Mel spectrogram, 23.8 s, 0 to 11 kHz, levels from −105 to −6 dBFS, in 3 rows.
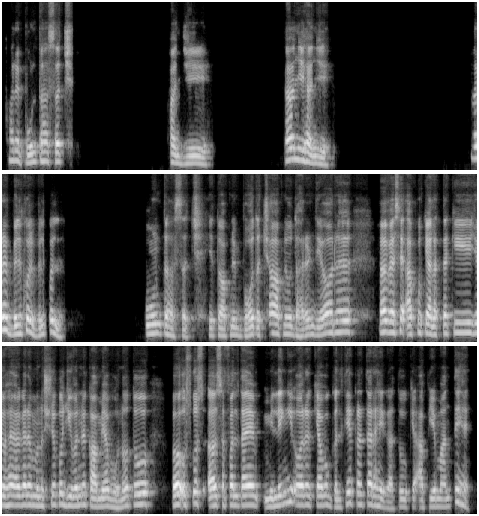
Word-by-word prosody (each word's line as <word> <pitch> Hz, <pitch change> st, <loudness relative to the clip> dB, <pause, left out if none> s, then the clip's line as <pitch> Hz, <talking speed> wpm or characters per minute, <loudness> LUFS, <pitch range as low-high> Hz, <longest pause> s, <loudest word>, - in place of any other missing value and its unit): अरे 195 Hz, 0 st, -3 dB
पूर्णतः 175 Hz, +4 st, -2 dB
सच। 175 Hz, 0 st, +2 dB, 1.6 s
हाँ 170 Hz, -2 st, 0 dB
जी। 140 Hz, -3 st, -5 dB, 1.2 s
हाँ 210 Hz, +3 st, +3 dB
जी, 215 Hz, -3 st, -1 dB
हाँ 180 Hz, -2 st, +4 dB
जी। 130 Hz, -5 st, -6 dB, 2.3 s
अरे 250 Hz, +2 st, +6 dB
बिल्कुल, 175 Hz, +7 st, +1 dB
बिल्कुल। 175 Hz, +9 st, -3 dB, 1.4 s
पूर्णतः 180 Hz, +2 st, -1 dB
सच, -, -, -6 dB, 0.2 s
ये 140 Hz, -, -5 dB
तो -, -, -1 dB
आपने 135 Hz, +3 st, -2 dB
बहुत 155 Hz, +5 st, 0 dB
अच्छा 190 Hz, -, -3 dB
आपने 175 Hz, -1 st, -1 dB
उदाहरण 155 Hz, -2 st, -3 dB
दिया 150 Hz, +4 st, -1 dB
और 195 Hz, +1 st, +2 dB, 0.9 s
वैसे 200 Hz, -1 st, +4 dB
आपको 170 Hz, +4 st, -4 dB
क्या 180 Hz, -, +8 dB
लगता 160 Hz, +2 st, +1 dB
है 175 Hz, -, +2 dB
कि 195 Hz, 0 st, 0 dB
जो 185 Hz, -1 st, +1 dB
है 190 Hz, +2 st, +4 dB
अगर 190 Hz, +1 st, +4 dB
मनुष्य 175 Hz, +1 st, -3 dB
को 205 Hz, +1 st, -3 dB
जीवन 175 Hz, 0 st, +2 dB
में 195 Hz, +1 st, -3 dB
कामयाब 160 Hz, 0 st, 0 dB
होना 140 Hz, +2 st, -4 dB
हो 175 Hz, -, +3 dB
तो 200 Hz, -, +1 dB, 0.6 s
अ, -, -, +9 dB
उसको 475 Hz, -3 st, +5 dB
स 440 Hz, -, -6 dB
असफलताएँ 185 Hz, +1 st, +5 dB, 0.2 s
मिलेंगी 185 Hz, +10 st, 0 dB
और 190 Hz, 0 st, +5 dB
क्या 185 Hz, -, +4 dB
वो 190 Hz, +1 st, -4 dB
गलतियाँ 150 Hz, +9 st, -2 dB
करता 200 Hz, 0 st, +1 dB
रहेगा? 170 Hz, -10 st, -2 dB
तो 150 Hz, +5 st, -9 dB
क्या -, -, -5 dB
आप 145 Hz, 0 st, -5 dB
ये 155 Hz, 0 st, -1 dB
मानते 160 Hz, +11 st, -3 dB
हैं? -, -, -5 dB
180 Hz, 145 wpm, -22 LUFS, 155-195 Hz, 2.3 s, अ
